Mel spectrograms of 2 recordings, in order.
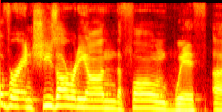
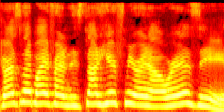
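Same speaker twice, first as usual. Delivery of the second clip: put-on confused girl; 7 semitones higher than usual. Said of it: "She's like".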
